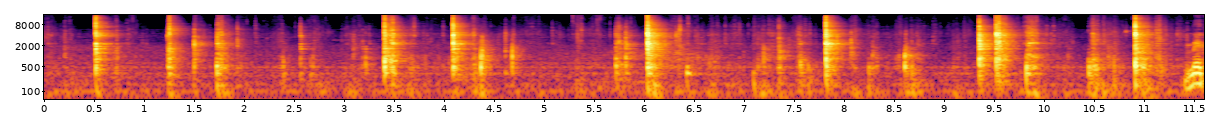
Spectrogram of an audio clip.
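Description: Ingredients being mixed in a bowl, heard as a series of sharp, close clinks and scrapes of a utensil against the bowl, coming in irregular bursts with short quiet gaps between them.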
